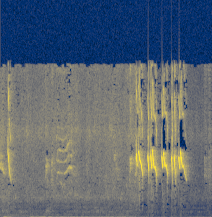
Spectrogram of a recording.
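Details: Orange-headed thrush of the mountain type from Indonesia, in full song: a thin high note opens, then after a low hum a fast series of about eight sharp, high, clipped notes ripples out in quick succession.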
